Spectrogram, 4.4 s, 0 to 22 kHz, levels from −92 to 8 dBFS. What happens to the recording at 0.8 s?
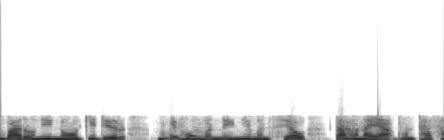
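At 0.8 s the speech carries G.729 codec damage, as it does through the whole clip. The sound is rebuilt from a vocal tract filter, a pitch predictor and a few pulses per 10 ms frame, so it comes out rough and faintly synthetic, which fits an 8 kbit/s G.729A stream. On a spectrogram, energy stops dead at 4 kHz, leaving the band above empty. The waveform keeps its envelope but loses fine detail.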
